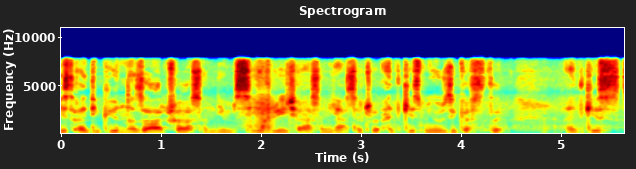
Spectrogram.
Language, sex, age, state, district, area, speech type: Kashmiri, male, 45-60, Jammu and Kashmir, Srinagar, urban, spontaneous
